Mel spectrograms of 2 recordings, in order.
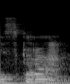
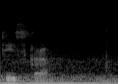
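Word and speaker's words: Искра: for translation isra well in Russ it will be isra but by some reason many people call it iscra l isra me this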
